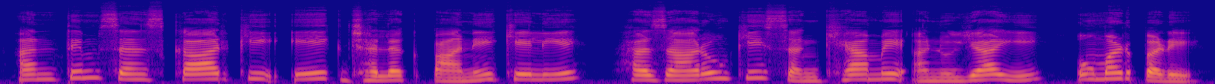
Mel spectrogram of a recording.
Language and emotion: Hindi, neutral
